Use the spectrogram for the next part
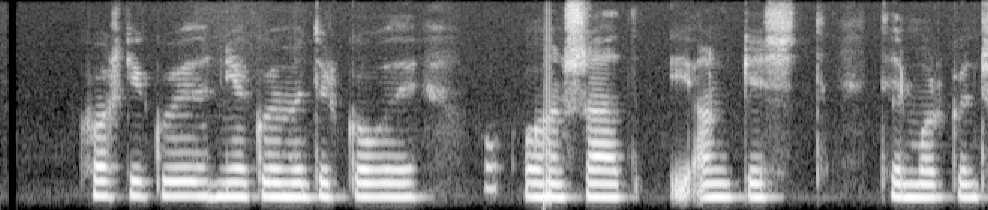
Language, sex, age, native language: Icelandic, male, 20-29, Icelandic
